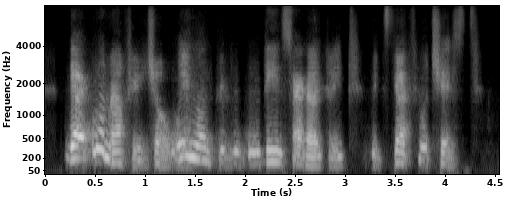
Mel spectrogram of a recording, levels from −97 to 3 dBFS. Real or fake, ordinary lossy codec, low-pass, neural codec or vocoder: fake; none; none; codec, 16 kHz, 0.5 kbps, FreqCodec, smaller model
